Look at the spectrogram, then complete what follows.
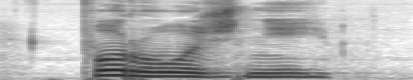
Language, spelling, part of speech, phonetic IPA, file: Ukrainian, порожній, adjective, [pɔˈrɔʒnʲii̯], Uk-порожній.ogg
- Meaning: 1. empty 2. hollow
